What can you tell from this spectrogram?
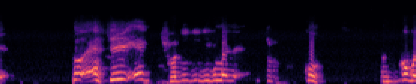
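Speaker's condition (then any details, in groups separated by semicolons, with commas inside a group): Cerebral palsy; could not speak as a child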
